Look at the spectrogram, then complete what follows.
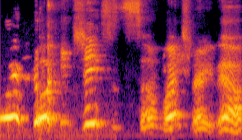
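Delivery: high, slow, drawn-out mock sobbing.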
